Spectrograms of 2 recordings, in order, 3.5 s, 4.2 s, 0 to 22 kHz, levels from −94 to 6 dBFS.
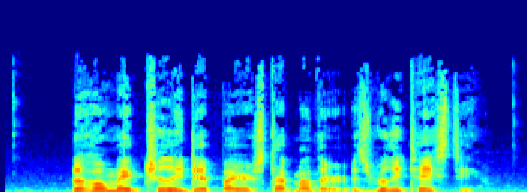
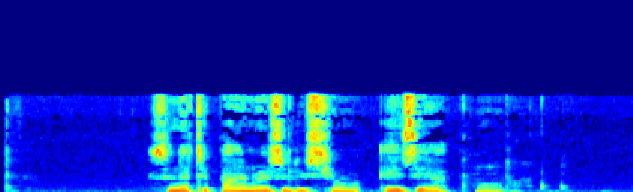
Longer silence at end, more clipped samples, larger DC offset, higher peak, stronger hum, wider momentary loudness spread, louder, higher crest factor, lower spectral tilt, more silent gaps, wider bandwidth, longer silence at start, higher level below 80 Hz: second, 0.35 s vs 0.9 s; neither; neither; about the same, -2 dBFS vs -4 dBFS; neither; second, 11 LU vs 20 LU; about the same, -20 LUFS vs -22 LUFS; second, 18 dB vs 24 dB; first, -5 dB/octave vs -3.5 dB/octave; neither; first, 16 kHz vs 12 kHz; second, 0.5 s vs 1 s; first, -52 dBFS vs -62 dBFS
